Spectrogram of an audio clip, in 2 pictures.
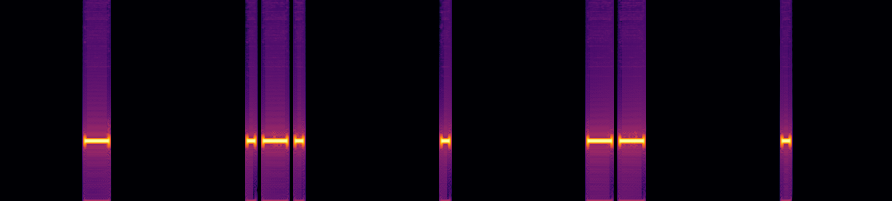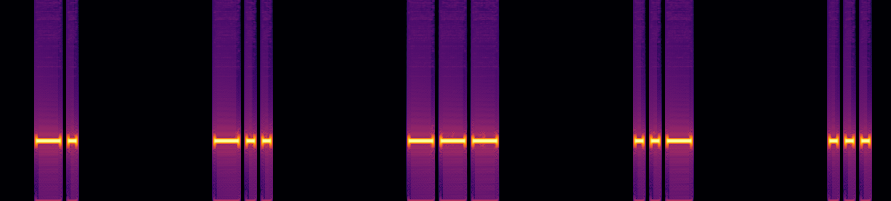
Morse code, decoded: TREMENDOUS

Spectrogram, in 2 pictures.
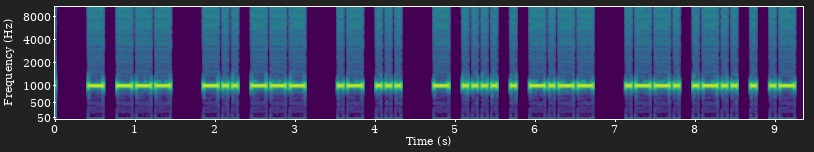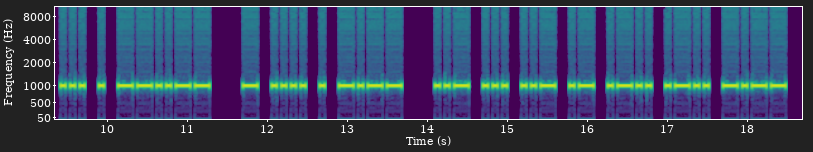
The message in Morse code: TO DO AS THEY PLEASE, THEY USUALLY

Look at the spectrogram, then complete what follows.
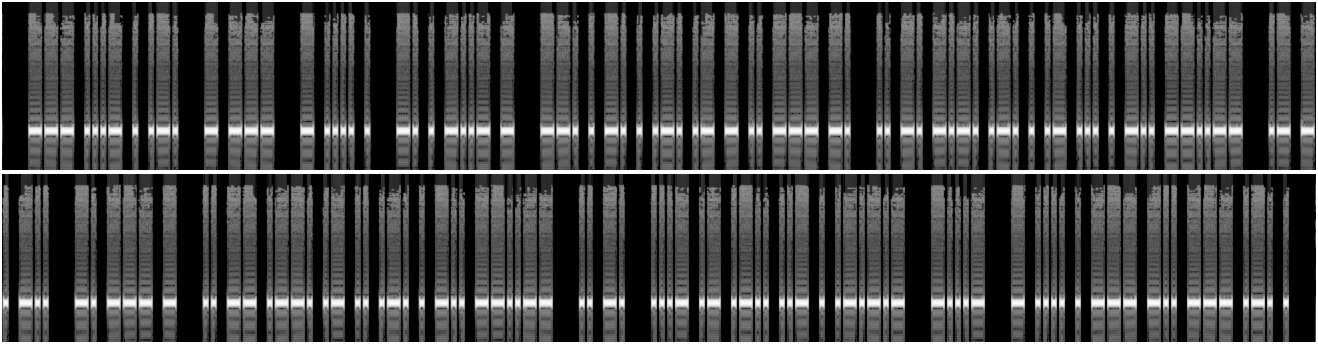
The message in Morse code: OVER TO THE NEXT GENERATION INCREASED, AND NOT IMPAIRED, IN VALUE. <BT> THEODORE

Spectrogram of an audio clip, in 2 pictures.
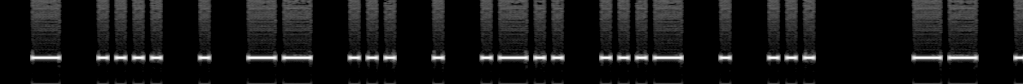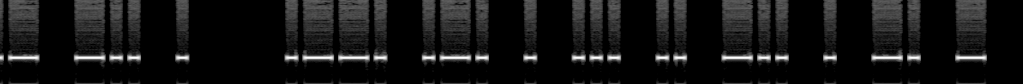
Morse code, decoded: THEMSELVES MADE PRESIDENT

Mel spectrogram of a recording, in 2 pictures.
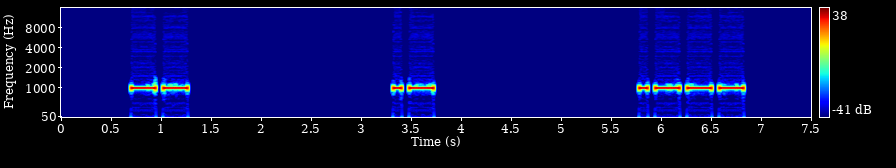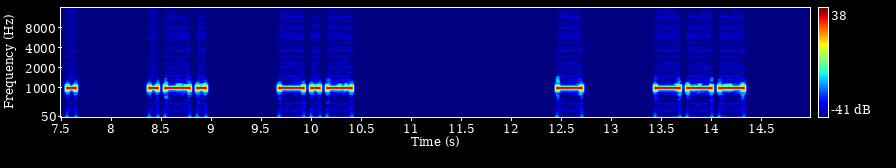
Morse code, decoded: M A JERK TO

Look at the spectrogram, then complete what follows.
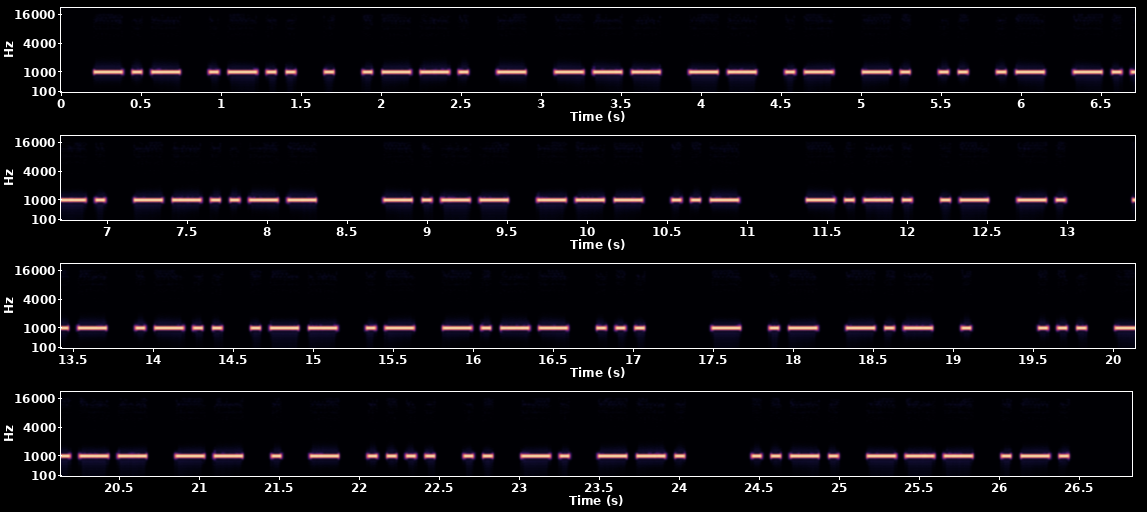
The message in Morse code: KLEPTOMANIAC, YOU CAN ALWAYS TAKE SOMETHING FOR

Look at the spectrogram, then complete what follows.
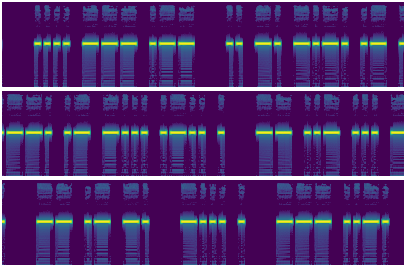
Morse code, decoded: HOW INCAPABLE MUST MAN BE OF

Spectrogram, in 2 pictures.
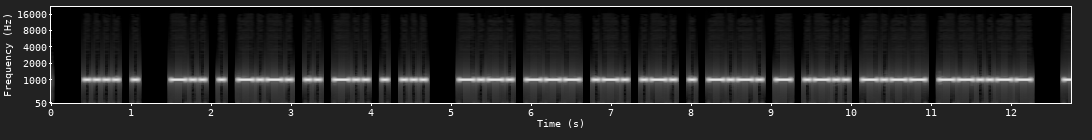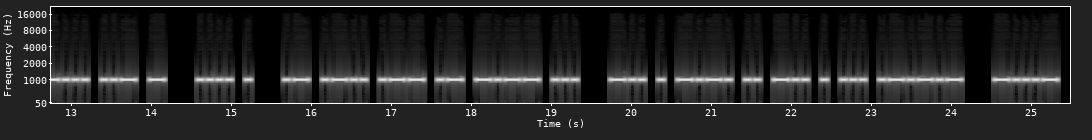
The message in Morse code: HE DECIDES CORRECTLY, BUT HE ALWAYS DECIDES. <BT>

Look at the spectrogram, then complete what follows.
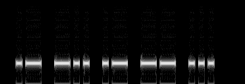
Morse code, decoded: ADAMS

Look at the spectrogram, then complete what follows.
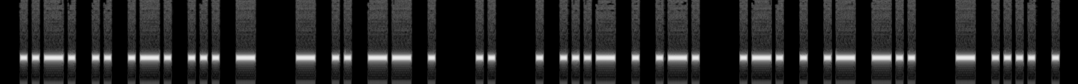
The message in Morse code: FIRST TIME I EVER READ THE

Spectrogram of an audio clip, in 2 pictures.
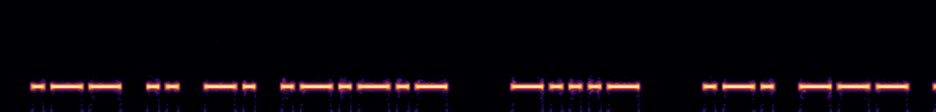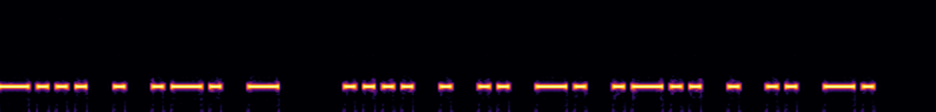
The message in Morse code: WIN. <BT> ROBERT HEINLEIN

